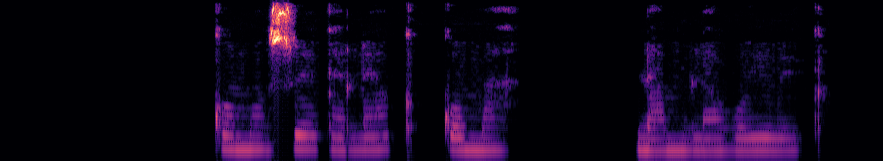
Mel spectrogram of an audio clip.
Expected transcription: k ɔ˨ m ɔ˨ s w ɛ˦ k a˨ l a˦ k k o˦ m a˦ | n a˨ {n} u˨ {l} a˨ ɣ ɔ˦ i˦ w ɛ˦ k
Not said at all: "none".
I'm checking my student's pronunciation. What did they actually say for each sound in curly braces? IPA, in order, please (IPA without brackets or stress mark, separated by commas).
m, l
